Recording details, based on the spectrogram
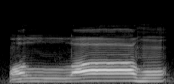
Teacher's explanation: لفظ اللہ سے پہلے واو پر زبر ہے، لفظ اللہ کو موٹا کر کے پڑھیں گے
